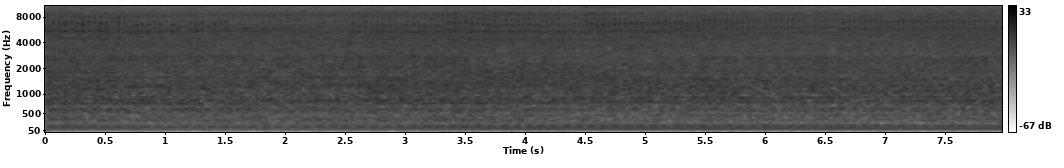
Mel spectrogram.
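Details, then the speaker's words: 1963 Buick with original all-aluminum 215 V8, abandoned for decades, no coolant and a holed radiator hose; it started easily and settles into a steady, even idle with no knocks, misses or rattles. Sounds healthy. "it's got a hole in the radiator hose but it did start right up pretty easy"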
